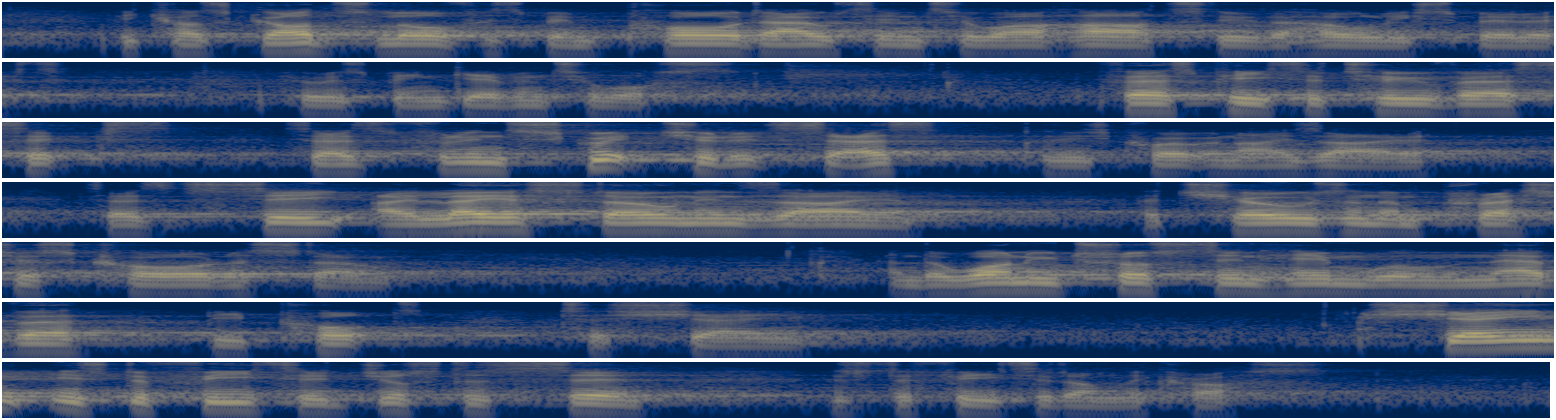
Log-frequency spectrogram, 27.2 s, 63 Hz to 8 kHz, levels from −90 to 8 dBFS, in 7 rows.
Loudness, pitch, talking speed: -32 LUFS, 125 Hz, 165 wpm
